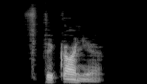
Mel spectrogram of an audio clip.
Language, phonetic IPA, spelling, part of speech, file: Polish, [ftɨˈkãɲɛ], wtykanie, noun, Pl-wtykanie.ogg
